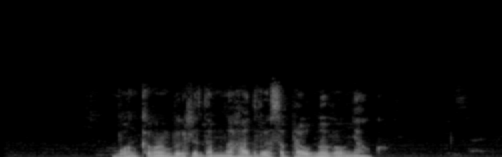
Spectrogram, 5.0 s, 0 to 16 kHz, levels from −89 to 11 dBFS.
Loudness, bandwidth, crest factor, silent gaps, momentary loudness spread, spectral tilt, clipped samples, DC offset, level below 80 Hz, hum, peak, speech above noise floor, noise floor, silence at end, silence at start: -32 LUFS; 7.6 kHz; 20 dB; none; 7 LU; -7.5 dB/octave; under 0.1%; under 0.1%; -52 dBFS; none; -14 dBFS; 45 dB; -75 dBFS; 1.25 s; 1.1 s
